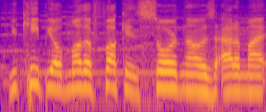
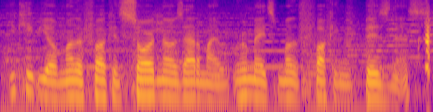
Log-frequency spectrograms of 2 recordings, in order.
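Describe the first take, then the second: First: It is said with high energy. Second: It is said with lower energy.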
